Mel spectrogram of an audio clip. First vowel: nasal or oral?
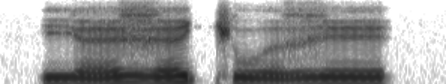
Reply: oral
